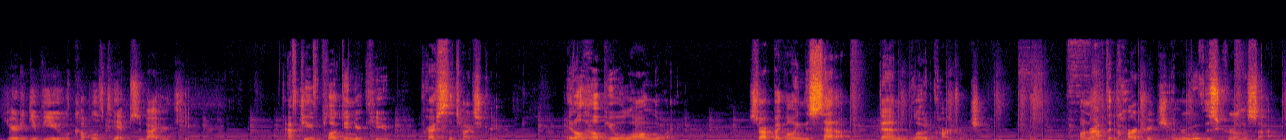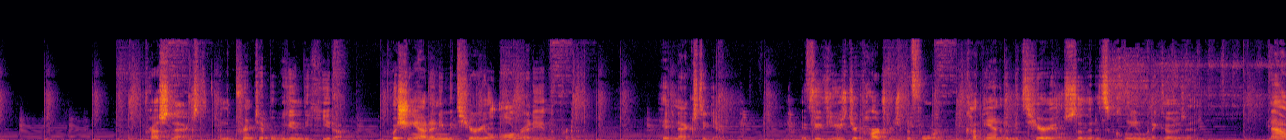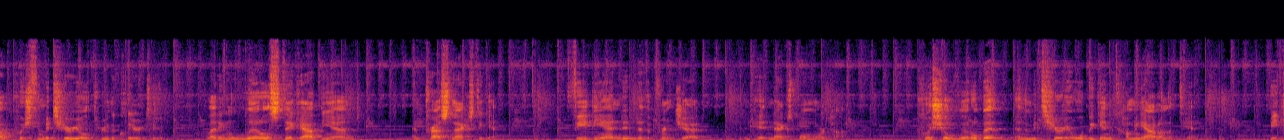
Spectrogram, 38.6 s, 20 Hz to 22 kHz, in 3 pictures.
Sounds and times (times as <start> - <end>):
Speech: 0.0 - 2.0, 2.8 - 5.0, 5.6 - 6.8, 7.5 - 9.8, 10.8 - 12.8, 14.3 - 18.7, 19.4 - 20.2, 20.9 - 24.9, 25.6 - 30.8, 31.4 - 34.2, 34.9 - 37.8
Music: 0.0 - 38.5.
